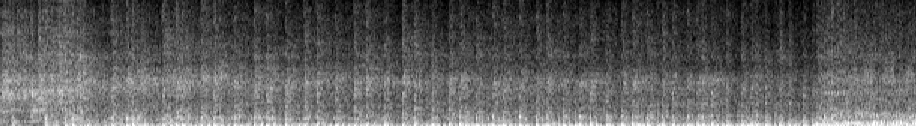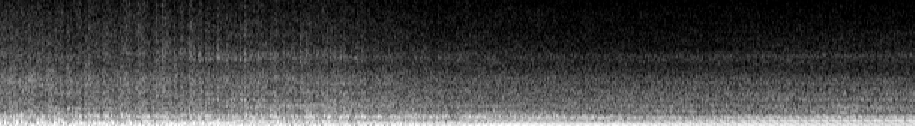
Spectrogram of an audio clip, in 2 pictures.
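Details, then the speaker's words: Project car started. Previously over-enriched; after a rough catch the engine settles into a steady, even run with a clean, constant note, sounding smooth and healthy; normal running. "yeah it sounds good yay"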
